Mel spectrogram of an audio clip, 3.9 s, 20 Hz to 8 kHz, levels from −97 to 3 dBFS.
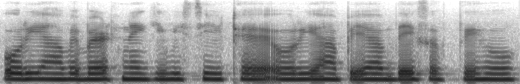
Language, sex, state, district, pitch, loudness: Hindi, female, Haryana, Rohtak, 195 Hz, -15 LUFS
